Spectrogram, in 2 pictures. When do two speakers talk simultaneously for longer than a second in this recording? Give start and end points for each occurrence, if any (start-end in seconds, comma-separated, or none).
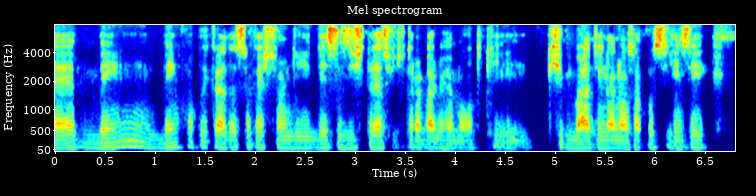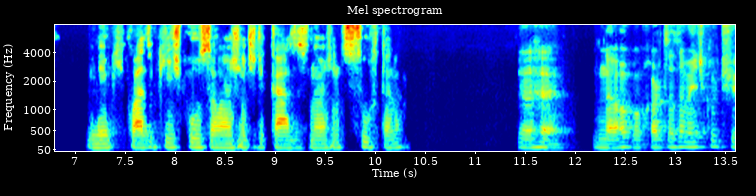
none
